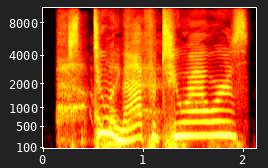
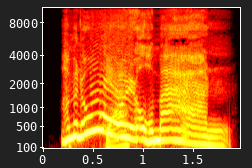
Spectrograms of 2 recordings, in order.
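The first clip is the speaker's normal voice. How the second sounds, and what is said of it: Daniel Plainview impression. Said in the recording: “do a Daniel Plainview impression.”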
